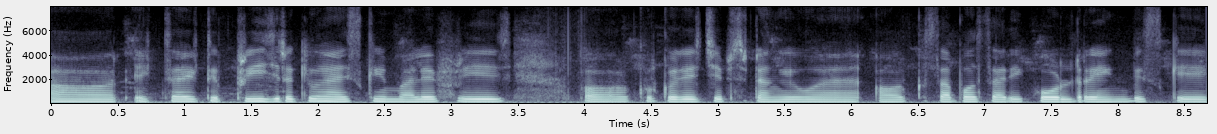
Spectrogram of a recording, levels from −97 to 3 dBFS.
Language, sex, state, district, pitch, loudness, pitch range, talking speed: Hindi, female, Haryana, Rohtak, 175 Hz, -16 LUFS, 170-180 Hz, 160 wpm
